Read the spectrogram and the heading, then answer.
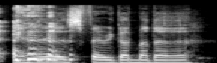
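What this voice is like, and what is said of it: Good impression of a movie character. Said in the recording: “That's a pretty good impression”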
